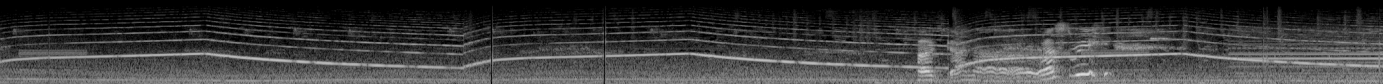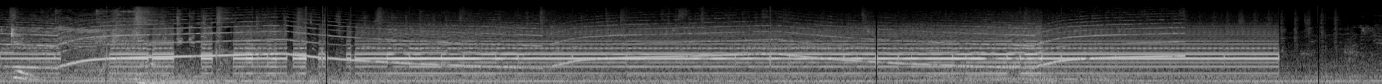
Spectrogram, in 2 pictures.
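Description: A police siren wails, rising and falling over and over.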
